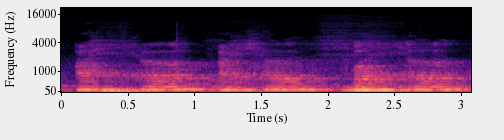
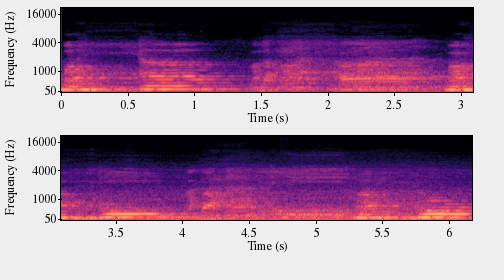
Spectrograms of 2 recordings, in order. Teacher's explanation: Sekarang ha kecil, ya, ha kecil dari tengah tenggorokan.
